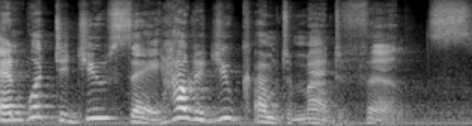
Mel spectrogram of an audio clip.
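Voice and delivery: ordinary talk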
